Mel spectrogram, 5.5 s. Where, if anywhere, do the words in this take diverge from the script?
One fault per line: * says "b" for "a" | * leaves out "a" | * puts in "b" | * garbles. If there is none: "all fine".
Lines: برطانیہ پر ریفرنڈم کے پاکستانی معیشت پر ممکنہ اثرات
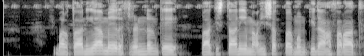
* says "میں" for "پر"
